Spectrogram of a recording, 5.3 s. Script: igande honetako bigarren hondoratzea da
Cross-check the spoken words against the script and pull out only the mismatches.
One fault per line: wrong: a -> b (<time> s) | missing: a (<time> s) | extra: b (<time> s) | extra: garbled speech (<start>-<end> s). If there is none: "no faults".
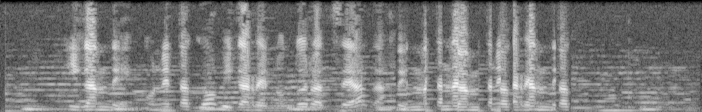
extra: garbled speech (3.0-4.3 s)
